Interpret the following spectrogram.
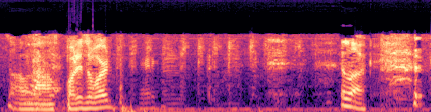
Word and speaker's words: tilak: Tilak. T-I-L-A-K, that's how you say it.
